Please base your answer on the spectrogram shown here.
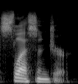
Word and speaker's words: Schlesinger: anglicized and it is we pronounce it Schlesinger as if there were no CH but it screws with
